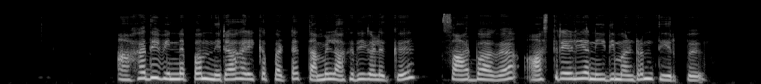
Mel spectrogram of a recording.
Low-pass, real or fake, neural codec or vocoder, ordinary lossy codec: 10.8 kHz; real; none; none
